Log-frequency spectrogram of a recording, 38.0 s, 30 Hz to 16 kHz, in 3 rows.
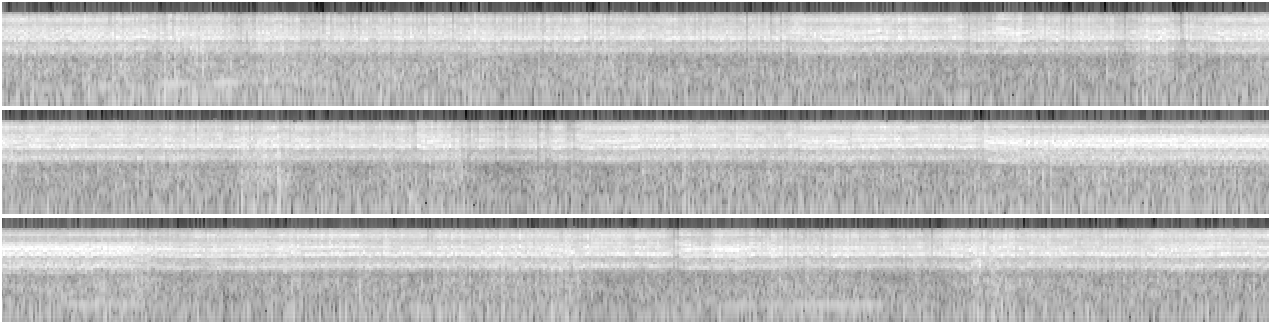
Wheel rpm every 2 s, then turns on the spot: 220, 230, 230, 230, 230, 230, 220, 230, 230, 230, 230, 220, 190, 200, 220, 230, 220, 230, 230.
none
